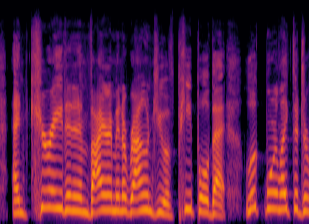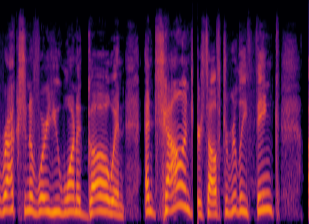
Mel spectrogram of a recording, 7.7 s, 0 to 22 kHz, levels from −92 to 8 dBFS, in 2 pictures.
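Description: At 6.27 s, just after "go and and challenge", the speech cuts to silence for about 64 ms and returns at 6.34 s, picking up further along as though it had kept playing through the gap. This is a Bluetooth dropout: the hole is most likely a few wireless audio packets arriving too late at the headphones and being discarded, so nothing was output until valid data resumed.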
